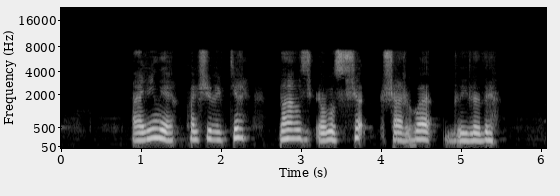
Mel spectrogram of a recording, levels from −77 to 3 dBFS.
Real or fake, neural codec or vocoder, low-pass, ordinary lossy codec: fake; codec, 16 kHz in and 24 kHz out, 0.6 kbps, FireRedTTS-2 codec; 7.2 kHz; none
